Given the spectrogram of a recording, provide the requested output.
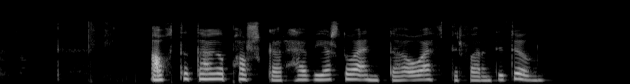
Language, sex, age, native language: Icelandic, female, 30-39, Icelandic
